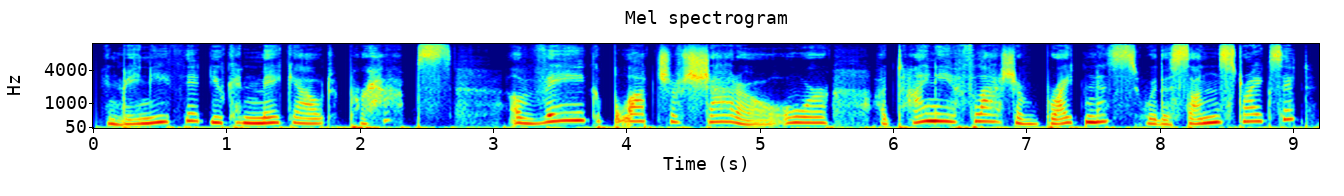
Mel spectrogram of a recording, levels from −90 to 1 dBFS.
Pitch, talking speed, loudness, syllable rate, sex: 235 Hz, 155 wpm, -18 LUFS, 4.2 syllables/s, female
